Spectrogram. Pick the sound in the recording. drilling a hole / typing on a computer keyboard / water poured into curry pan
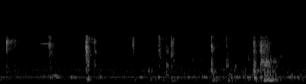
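typing on a computer keyboard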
